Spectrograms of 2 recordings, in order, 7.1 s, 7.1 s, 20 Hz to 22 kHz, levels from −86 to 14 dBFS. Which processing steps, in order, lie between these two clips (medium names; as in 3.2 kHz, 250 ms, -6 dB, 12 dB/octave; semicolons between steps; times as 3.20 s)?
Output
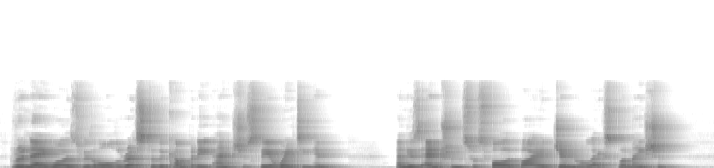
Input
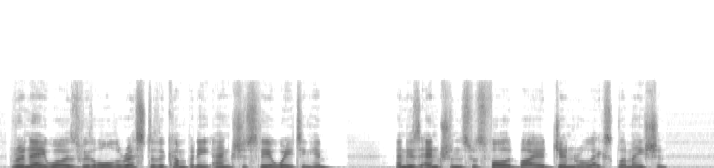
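spectral sustain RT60 0.58 s; de-hum 62.36 Hz, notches 2; trim -5 dB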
